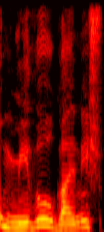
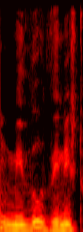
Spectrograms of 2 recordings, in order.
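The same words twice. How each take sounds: First: "मिसोगाइनिस्ट" with a hard g and long "गाइ"; hard-g variant reading. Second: "मिसोजिनिस्ट" with a soft j sound and short i; soft-g preferred reading. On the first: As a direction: say "मिसोगाइनिस्ट" with "guy" in the middle. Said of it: "कुछ बच्चे इसको मिसोगाइनिस्ट पढ़ते हैं". ("मिसोगाइनिस्ट" में "गाइ" का उच्चारण) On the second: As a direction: say "मिसोजिनिस्ट" with "jin" in the middle. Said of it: "लेकिन इसको हम मिसोजिनिस्ट पढ़ेंगे". ("मिसोजिनिस्ट" में "जि" का उच्चारण) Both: Shown as a demonstration.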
